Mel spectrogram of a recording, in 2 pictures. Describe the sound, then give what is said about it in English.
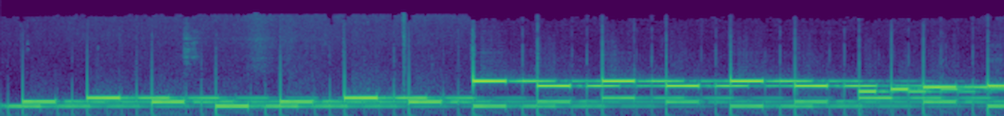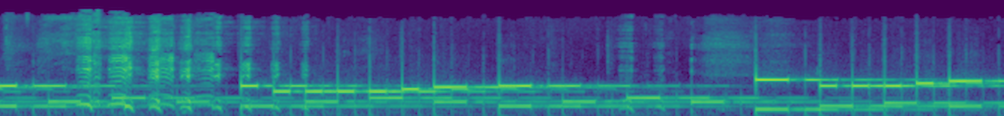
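A homemade electronic theme tune made by a listener for the start of PBK Resurrection, with a steady ticking beat under bright synth melodies that step between notes, broken midway by a burst of wobbling, swooping tones before the tune resumes. “I made Will's music at the start of PBK Resurrection. Thought you might like to play it.”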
